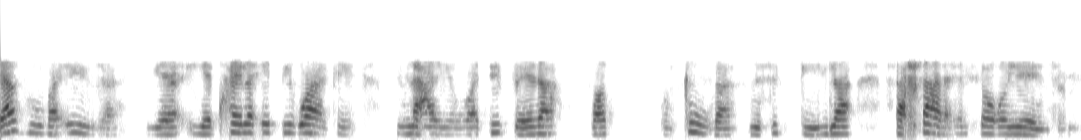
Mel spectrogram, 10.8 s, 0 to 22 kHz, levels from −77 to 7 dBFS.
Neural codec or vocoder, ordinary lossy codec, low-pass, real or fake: codec, 16 kHz, 2 kbps, FreqCodec, smaller model; none; 3.6 kHz; fake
